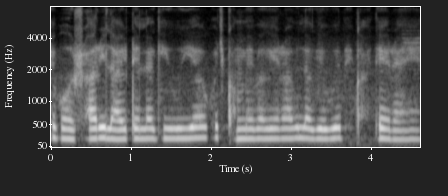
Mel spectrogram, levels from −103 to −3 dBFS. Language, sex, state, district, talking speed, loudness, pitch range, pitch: Hindi, female, Uttar Pradesh, Hamirpur, 220 wpm, -24 LUFS, 205-215 Hz, 210 Hz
